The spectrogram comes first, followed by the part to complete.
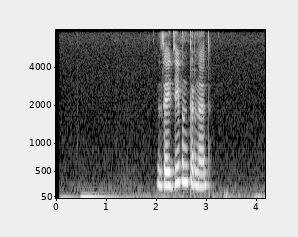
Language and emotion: Russian, neutral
